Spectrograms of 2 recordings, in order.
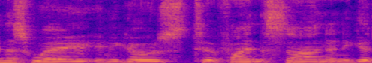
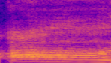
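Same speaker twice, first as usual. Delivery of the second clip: higher, louder mock yelp; startled yelp; 8 semitones higher, 8 dB louder than usual. Clint startled by the rooster, mock yelp. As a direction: yelp as the rooster lands on you. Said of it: "he'd be like".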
